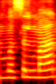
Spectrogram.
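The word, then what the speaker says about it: مسلمة: गोलता लगा होता है, गोलता ता के दो नुक्ते होते हैं, और उसको साइलेंट कर देते हैं तो हा की आवाज आती है, मुस्लिमा, है ना?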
